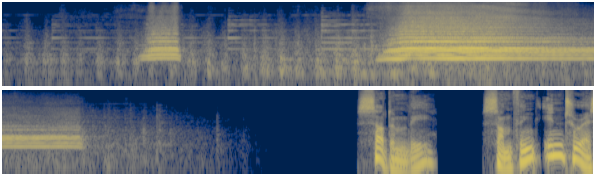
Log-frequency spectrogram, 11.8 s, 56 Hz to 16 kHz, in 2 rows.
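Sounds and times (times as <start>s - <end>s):
approaching train sounding its whistle: 1.4s - 1.8s, 3.7s - 6.8s
speech: 9.6s - 11.8s.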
